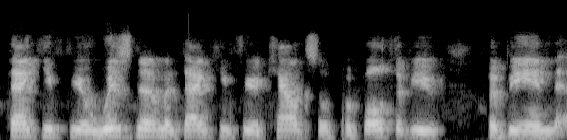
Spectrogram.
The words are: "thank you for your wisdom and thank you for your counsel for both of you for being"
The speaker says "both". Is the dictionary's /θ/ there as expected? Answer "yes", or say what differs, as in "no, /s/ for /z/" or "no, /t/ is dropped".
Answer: yes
